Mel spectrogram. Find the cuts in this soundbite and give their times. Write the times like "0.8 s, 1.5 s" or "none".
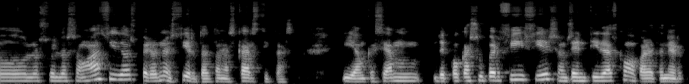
2.1 s, 5.7 s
